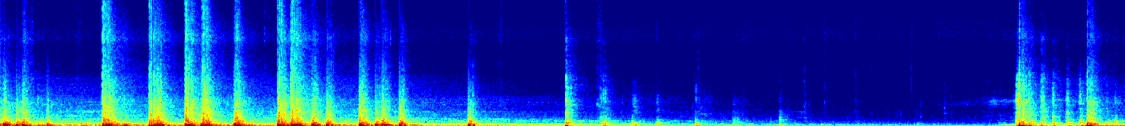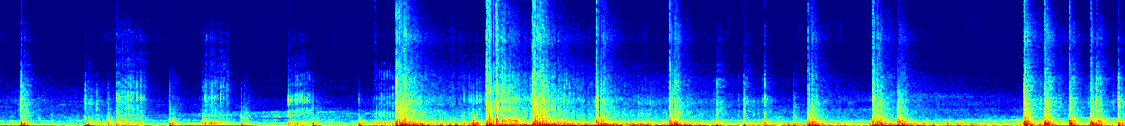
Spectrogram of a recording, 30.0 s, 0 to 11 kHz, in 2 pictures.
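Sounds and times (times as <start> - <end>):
fireworks booms and crackles: 0.0 - 6.6, 13.5 - 30.0
heavy rumble: 0.0 - 30.0.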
